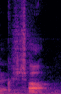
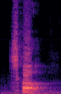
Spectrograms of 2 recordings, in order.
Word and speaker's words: क्ष: ये शब्द बना है, तो उसका उच्चारण क्ष होना चाहिए, ना कि छा। हम छा बोलते हैं जो गलत है।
